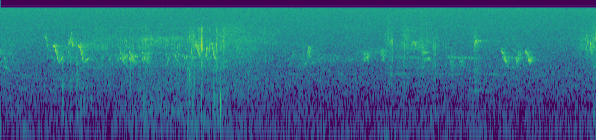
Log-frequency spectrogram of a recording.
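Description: Birds chirping in short scattered calls over faint outdoor background noise, with one sharp click about four seconds in.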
